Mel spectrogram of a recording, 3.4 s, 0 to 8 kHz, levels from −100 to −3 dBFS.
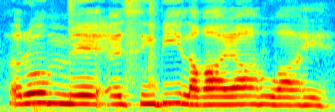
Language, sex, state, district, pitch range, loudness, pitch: Hindi, female, Arunachal Pradesh, Lower Dibang Valley, 215-235 Hz, -13 LUFS, 225 Hz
